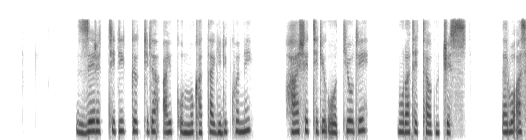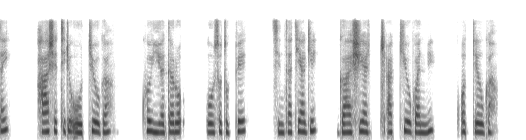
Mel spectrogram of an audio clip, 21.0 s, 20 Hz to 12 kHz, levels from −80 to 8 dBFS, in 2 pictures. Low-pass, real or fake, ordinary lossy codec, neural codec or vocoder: 7.2 kHz; fake; MP3, 48 kbps; codec, 16 kHz, 0.8 kbps, ZipCodec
